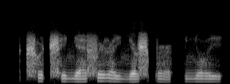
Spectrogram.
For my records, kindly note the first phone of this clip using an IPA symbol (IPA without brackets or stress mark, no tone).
ʈ͡ʂʰ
